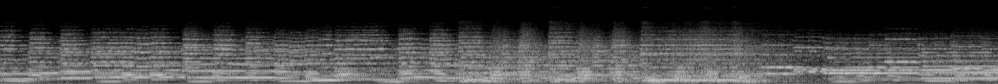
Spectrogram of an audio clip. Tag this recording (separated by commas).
Music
